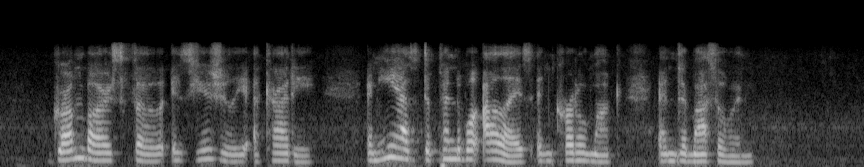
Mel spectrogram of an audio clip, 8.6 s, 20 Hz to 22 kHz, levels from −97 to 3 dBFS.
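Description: No technical faults can be heard anywhere in the speech. It has the sound of the AMR wideband (HD Voice) codec at a mid-to-high rate, which fits roughly 15.85 kbit/s: the speech stays clear with only light coding texture, and nothing is heard above 7 kHz.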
